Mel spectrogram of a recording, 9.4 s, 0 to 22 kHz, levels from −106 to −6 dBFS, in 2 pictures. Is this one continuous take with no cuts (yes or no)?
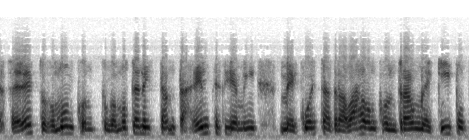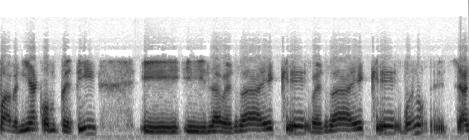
no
